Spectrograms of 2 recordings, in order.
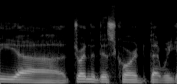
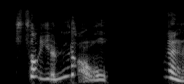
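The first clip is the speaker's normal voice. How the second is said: put-on loud obnoxious guy voice, higher; 14 semitones higher than usual. Imitating the Papa John's dude who always talks about pizza: imitating a loud obnoxious Papa John's guy. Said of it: "really loud and obnoxious".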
